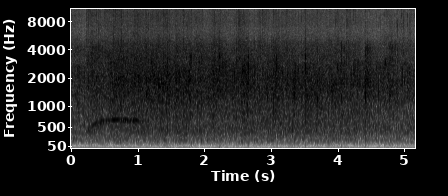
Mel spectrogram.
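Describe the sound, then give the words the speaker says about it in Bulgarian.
A church audience applauds during a sermon, a steady, dense patter of many hands clapping that holds at an even, fairly soft level throughout with no voices over it. “Можем ли да ръкопляскаме на Господа за това?”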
